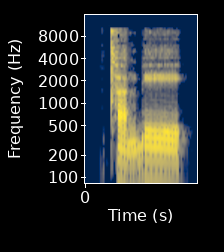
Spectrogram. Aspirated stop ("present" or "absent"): present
